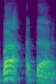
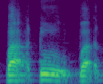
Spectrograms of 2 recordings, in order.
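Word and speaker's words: بعد: Sama dengan ba'da, enggak boleh ba'du duhri, ya, keliru. Bacanya ba'da duhri, ba'da duhur.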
